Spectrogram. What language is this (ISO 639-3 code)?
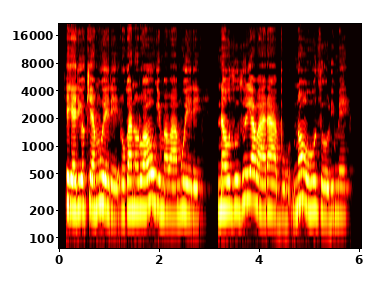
kik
